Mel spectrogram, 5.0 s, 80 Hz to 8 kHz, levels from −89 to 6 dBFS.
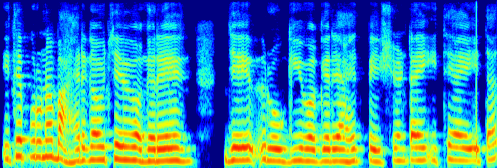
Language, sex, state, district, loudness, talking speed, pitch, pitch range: Marathi, female, Maharashtra, Chandrapur, -13 LUFS, 155 wpm, 215 Hz, 210-230 Hz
